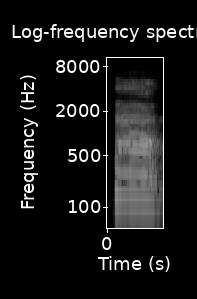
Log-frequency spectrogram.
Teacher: गलत है सा प्लस अलिफ है तो इसको हम सिर्फ पढ़ेंगे सा ज्यादा नहीं सिर्फ दो हरकत खींच उससे ज्यादा नहीं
